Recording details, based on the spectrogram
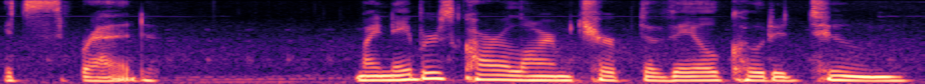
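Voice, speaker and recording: A woman's voice: low-pitched, fairly even intonation, slow pace, mellow, a little hiss or hum. A woman playing a sardonic, frazzled heroine who narrates her magical adventure in first person in an audio drama. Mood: tense, atmospheric. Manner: wry, sarcastic asides.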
